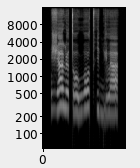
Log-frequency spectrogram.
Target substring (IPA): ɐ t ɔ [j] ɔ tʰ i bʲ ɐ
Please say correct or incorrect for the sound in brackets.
incorrect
